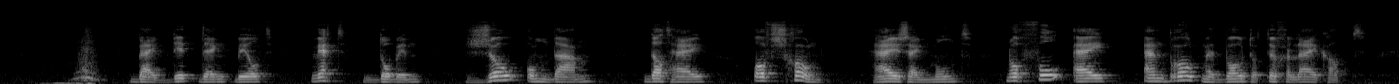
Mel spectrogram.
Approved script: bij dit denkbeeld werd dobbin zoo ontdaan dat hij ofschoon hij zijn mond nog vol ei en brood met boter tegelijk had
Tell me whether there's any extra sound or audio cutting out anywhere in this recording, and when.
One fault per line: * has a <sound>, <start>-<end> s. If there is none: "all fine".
* has a whoosh, 0.4-1.1 s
